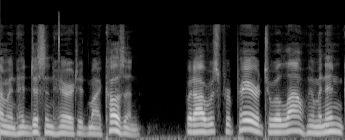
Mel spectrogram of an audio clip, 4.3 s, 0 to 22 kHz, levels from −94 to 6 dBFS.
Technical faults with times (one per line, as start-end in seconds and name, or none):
0.72 electrical switching spike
